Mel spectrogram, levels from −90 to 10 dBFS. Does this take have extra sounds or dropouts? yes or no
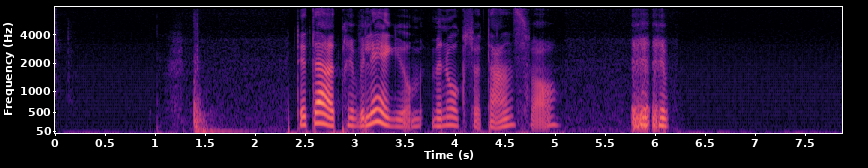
yes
